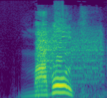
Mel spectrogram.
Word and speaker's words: Mammoth: Mamut, que en inglés pues se dice también así, mamut. Se escribe de otra manera, pero suena igual.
